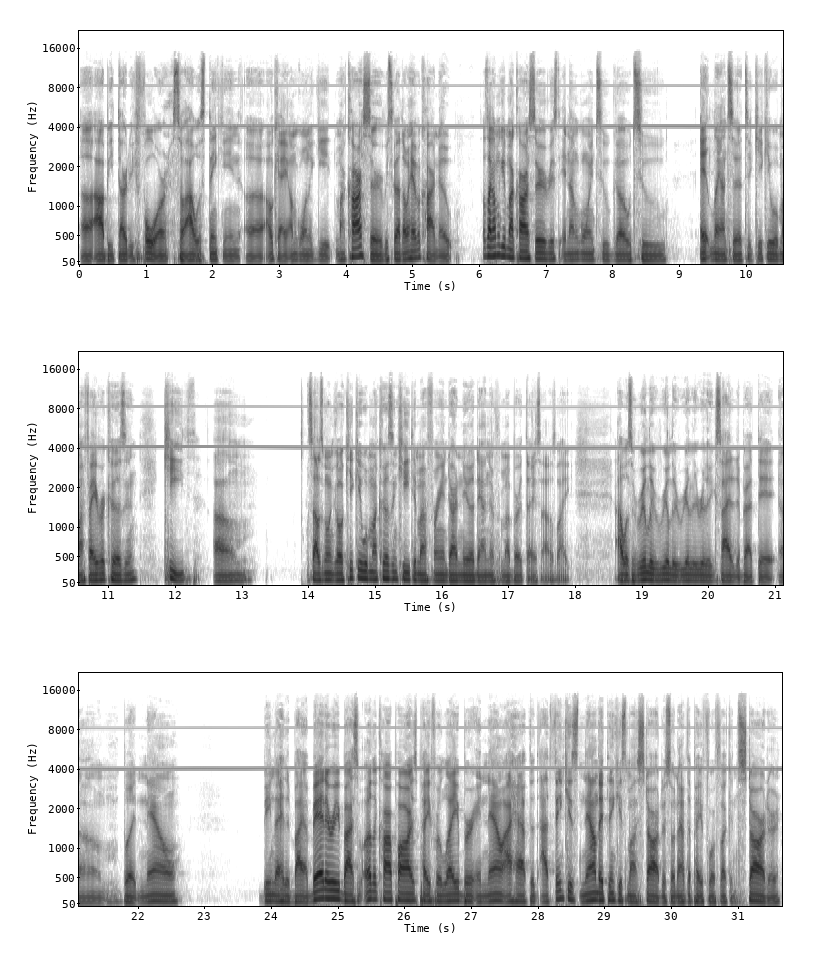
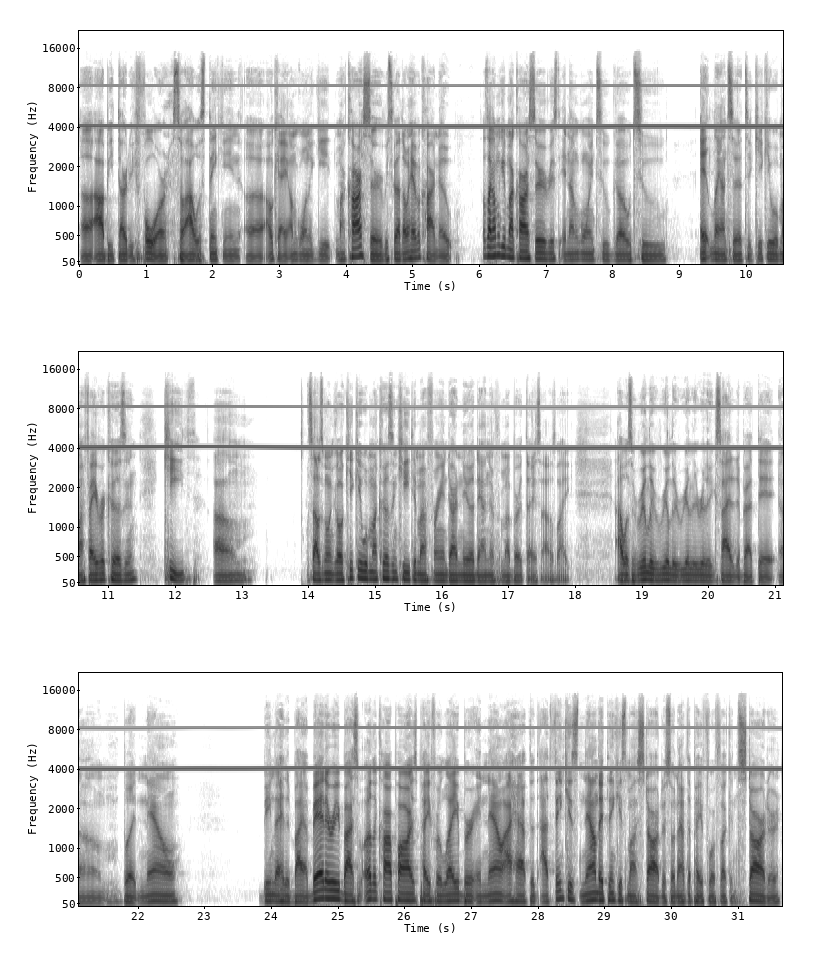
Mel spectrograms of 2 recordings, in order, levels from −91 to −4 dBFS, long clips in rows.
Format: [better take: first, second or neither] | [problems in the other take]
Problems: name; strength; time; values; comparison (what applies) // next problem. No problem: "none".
first | high-pitched whine; loud; throughout; 4 kHz, 6 dB below the speech; faint in the first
